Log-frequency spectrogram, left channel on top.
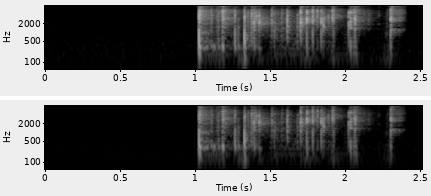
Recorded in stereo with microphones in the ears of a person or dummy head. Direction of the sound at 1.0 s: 20° left (ahead or behind).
